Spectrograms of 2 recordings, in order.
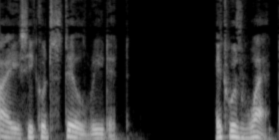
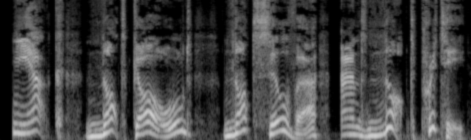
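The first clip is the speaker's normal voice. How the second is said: disgusted creature; 8 semitones higher, slower than usual. A narrator's reading. Nylar tasting a stone.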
